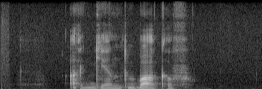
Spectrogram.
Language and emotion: Russian, neutral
